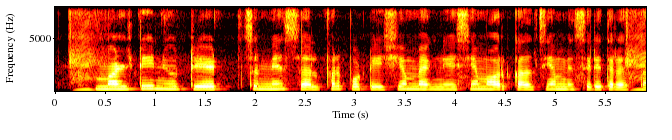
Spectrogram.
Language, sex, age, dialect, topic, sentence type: Hindi, female, 18-24, Awadhi Bundeli, agriculture, statement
